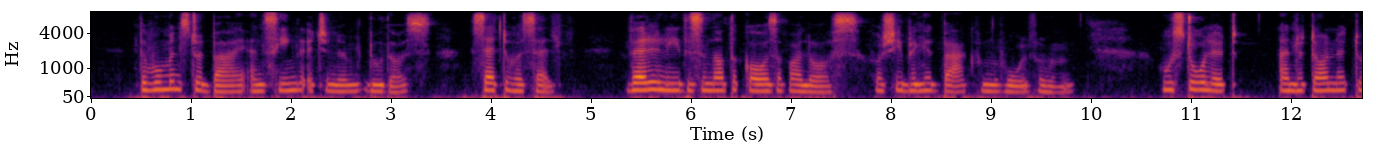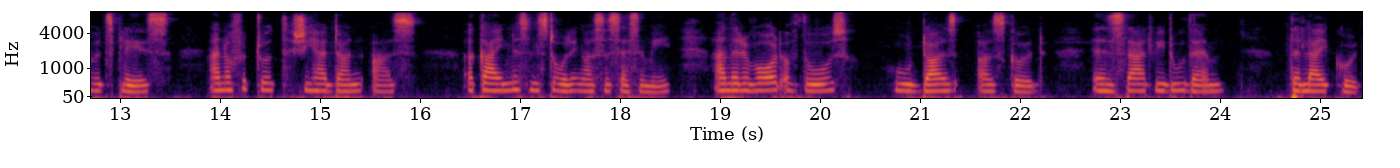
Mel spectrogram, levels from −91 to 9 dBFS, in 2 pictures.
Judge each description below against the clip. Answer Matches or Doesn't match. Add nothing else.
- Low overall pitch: Doesn't match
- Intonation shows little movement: Matches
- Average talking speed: Matches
